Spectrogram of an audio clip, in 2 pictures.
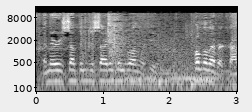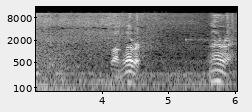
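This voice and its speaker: A man's voice: a little high, a little fast, heavy background noise. A man hosting a let's play, reading in-game journals aloud and making sarcastic asides. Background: music.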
